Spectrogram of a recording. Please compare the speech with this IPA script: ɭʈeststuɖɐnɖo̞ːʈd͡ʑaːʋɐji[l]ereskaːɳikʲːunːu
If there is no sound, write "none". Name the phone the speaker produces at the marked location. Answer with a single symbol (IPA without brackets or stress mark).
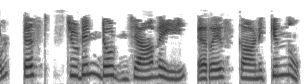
l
